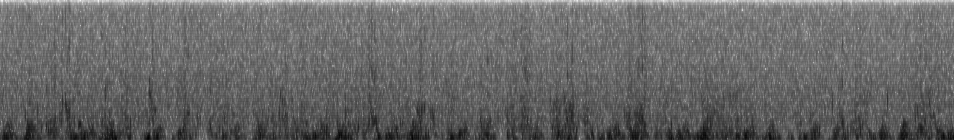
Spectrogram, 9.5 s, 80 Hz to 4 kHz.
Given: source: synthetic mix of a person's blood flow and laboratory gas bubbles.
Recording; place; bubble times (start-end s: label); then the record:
Doppler ultrasound of blood flow; precordium
0.19-0.85 s: bubbles
0.97-1.62 s: bubbles
1.76-2.03 s: bubbles
2.06-2.40 s: bubbles
2.59-3.09 s: bubbles
3.23-3.33 s: bubbles
3.36-3.42 s: bubbles
3.45-3.82 s: bubbles
3.95-4.61 s: bubbles
4.70-4.94 s: bubbles
5.04-5.36 s: bubbles
5.46-5.98 s: bubbles
6.22-6.82 s: bubbles
7.00-7.54 s: bubbles
7.96-8.05 s: bubbles
8.09-8.25 s: bubbles
8.30-8.73 s: bubbles
8.86-8.92 s: bubbles
9.13-9.48 s: bubbles
From the record:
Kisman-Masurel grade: 342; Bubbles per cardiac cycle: rolling drumbeat, 9 or more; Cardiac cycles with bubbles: 100%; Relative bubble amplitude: moderate (0.250 to 0.450); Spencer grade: 3 (all of the cardiac periods contain showers or single bubble signals, but not dominating or overriding the cardiac motion signals); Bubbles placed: anywhere in the cardiac cycle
